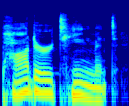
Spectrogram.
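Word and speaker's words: Podtainment: spelled p OD attainment it's just like entertainment but replace the ENT with p OD and the link for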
